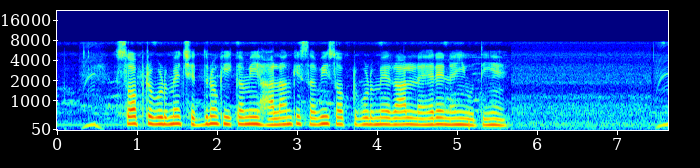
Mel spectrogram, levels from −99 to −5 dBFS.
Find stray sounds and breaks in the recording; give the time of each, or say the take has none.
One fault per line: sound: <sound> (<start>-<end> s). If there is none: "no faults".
no faults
